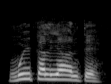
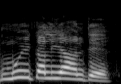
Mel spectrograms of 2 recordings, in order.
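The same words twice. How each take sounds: First: It is said at a normal volume. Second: It is said more loudly.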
